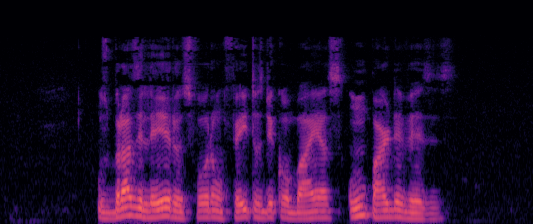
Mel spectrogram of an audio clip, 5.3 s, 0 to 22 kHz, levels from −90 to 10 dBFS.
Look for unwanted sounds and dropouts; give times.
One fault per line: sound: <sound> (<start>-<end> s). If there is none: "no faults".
no faults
